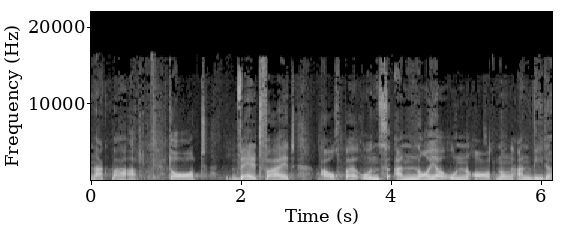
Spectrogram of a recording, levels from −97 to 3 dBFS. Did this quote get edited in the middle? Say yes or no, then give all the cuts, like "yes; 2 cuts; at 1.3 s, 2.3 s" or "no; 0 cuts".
yes; 1 cut; at 1.0 s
